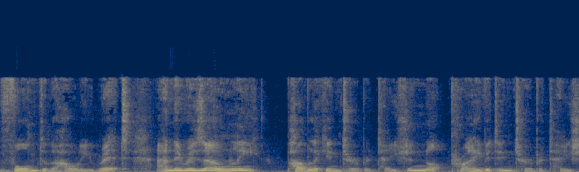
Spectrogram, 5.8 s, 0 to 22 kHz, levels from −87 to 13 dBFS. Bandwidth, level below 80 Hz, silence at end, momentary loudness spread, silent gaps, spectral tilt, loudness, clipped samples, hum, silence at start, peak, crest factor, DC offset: 12.5 kHz; -48 dBFS; 0 s; 14 LU; none; -5 dB/octave; -23 LUFS; under 0.1%; none; 0 s; -6 dBFS; 16 dB; under 0.1%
